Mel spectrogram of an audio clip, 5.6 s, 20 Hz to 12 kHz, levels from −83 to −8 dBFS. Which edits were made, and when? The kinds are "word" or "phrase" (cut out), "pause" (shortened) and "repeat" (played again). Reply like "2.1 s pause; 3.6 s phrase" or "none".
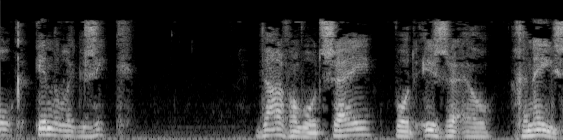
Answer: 3.8 s pause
